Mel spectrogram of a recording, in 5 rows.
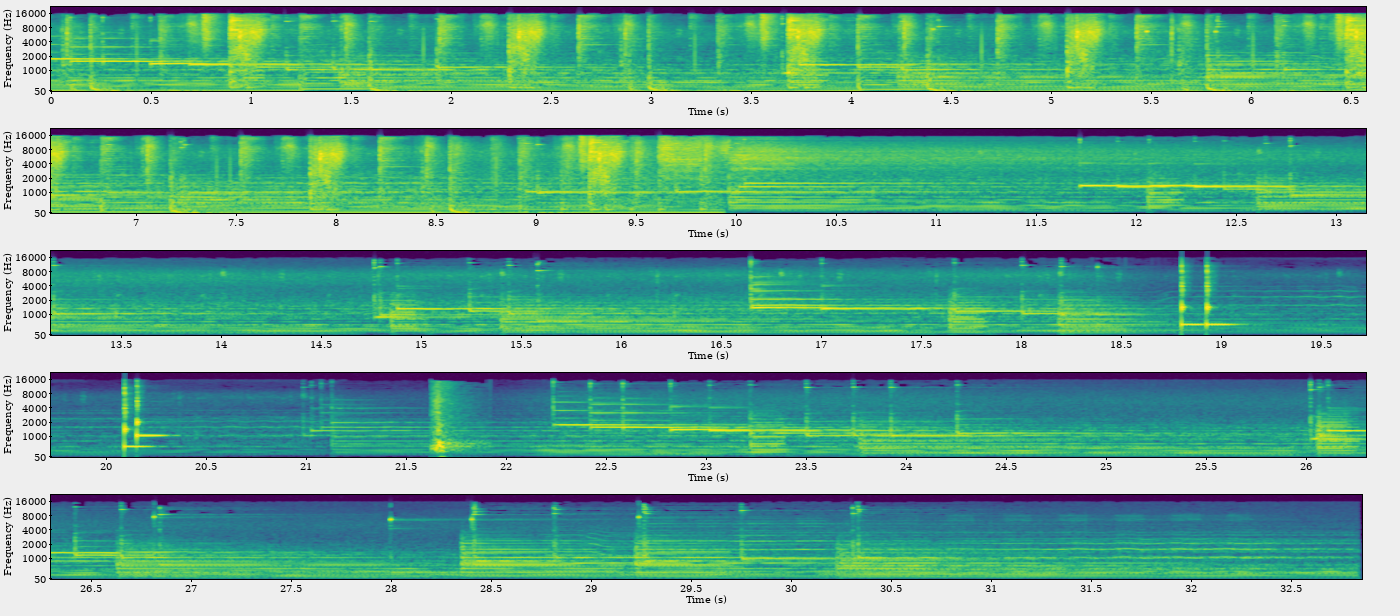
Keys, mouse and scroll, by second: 0.1 click, 1.7 middle click, 3.1 shift+click, 4.4 ctrl+b, 7.8 ctrl+r, 9.6 KP_3, 12.4 click, 14.8 shift+d, 17.1 p, 18.6 Tab, 19.5 click, 20.9 click, 21.5 ctrl+middle click, 23.6-24.7 drag, 25.6 ctrl+m, 27.7 KP_1, 28.8 g.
